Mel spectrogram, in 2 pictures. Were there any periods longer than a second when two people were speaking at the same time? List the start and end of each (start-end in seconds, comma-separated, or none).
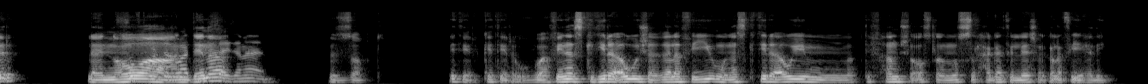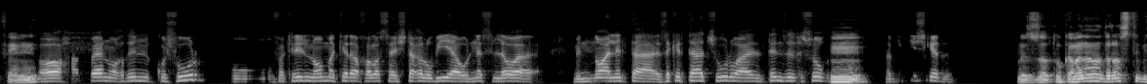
1.2-2.4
